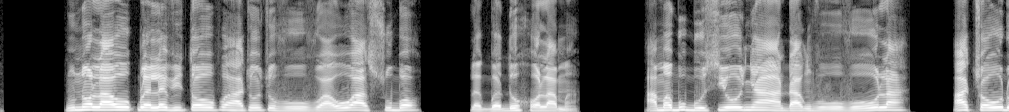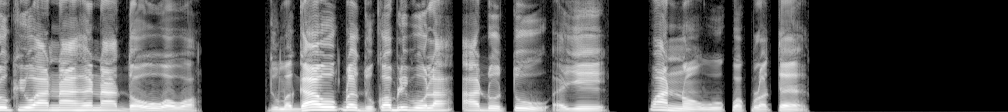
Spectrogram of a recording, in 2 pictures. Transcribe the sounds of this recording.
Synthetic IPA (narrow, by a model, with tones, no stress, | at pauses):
nũ˦nɔ̃˦la˦wo˦k͡plɛ˦lɛ˦vi˨t̪ɔ˦wo˦ɸɛ˦ɦa˨t͡ʃo˦t͡ʃo˦vo˨vo˨vo˨a˨wo˦a˨su˦bɔ˦ | lɛ˨ɡ͡bɛ˨d̪o˦xɔ˦la˦mɛ̰̃˨ | a̰˨mɛ̃˨bu˦bu˨si˨wo˦ɲã˦a˨ɖa˨ŋũ˨vo˨vo˨vo˨wo˦la˦ | a˦t͡ʃɔ˦wo˦ɖo˦ki˦wo˦a˨nã˦ɦɛ˦nã˦d̪ɔ˨wo˦wɔ˨wɔ˦ | d̪u˨mɛ̃˨ɡã˦wo˦k͡plɛ˦d̪u˨kɔ˦bli˦bo˦la˦a˦ɖo˦t̪o˦o̰˨ḛ˦jɛ˦ | wo˦a˨nɔ̃˨wo˨k͡pɔ˨k͡plɔ˨t̪ɛ˦˨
